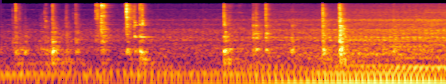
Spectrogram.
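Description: Irregular metallic clicks and taps from a screwdriver and hands working the mounting screws and metal casing of a microwave oven's magnetron. A low steady hum grows louder near the end.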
